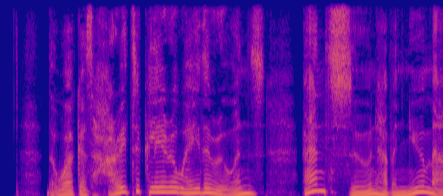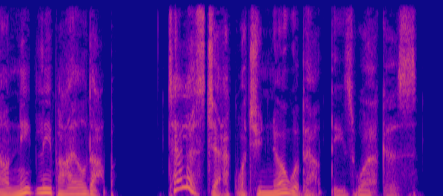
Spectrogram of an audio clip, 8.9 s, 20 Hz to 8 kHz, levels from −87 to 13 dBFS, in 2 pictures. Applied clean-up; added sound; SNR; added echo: none; none; none; none.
